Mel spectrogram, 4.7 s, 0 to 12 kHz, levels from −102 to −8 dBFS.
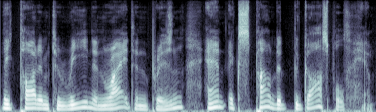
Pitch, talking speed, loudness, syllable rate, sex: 125 Hz, 190 wpm, -18 LUFS, 4.7 syllables/s, male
